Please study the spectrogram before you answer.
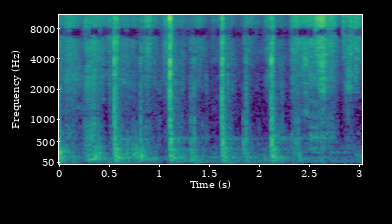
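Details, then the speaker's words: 2007 Mercedes ML320 CDI (W164), air box removed, steering shaft rocked by hand: dull knocking clunks about two a second with felt play, from a worn steering shaft firewall bearing; shaft and bearing to be replaced. "grab it and you especially feel the play inside here and you can also hear the noise from the bearing down"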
